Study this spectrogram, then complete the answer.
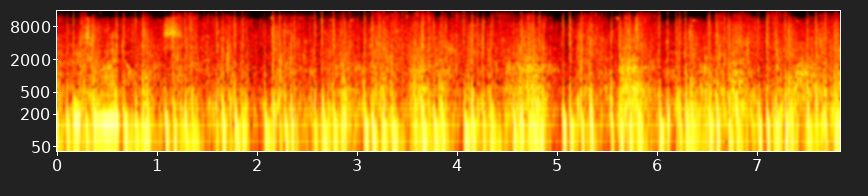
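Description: Horse hooves clip-clopping at a steady trot through the whole stretch in Ghost of Tsushima, close and continuous, with a brief whinny near the start.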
